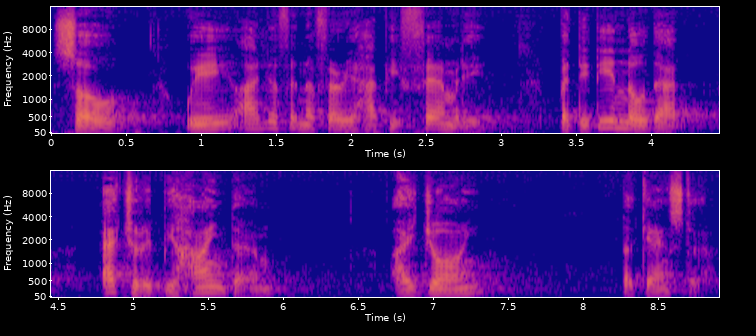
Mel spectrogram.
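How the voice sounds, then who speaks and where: A man's voice: mid-range voice, lively intonation, moderate pace, long pauses, darkish tone. A man in his seventies from Hong Kong, preaching a sermon as pastor, with emphatic rising stretches and chatty personal asides. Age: 70s. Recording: echoey hall with long reverb.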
